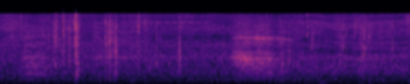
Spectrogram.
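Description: A few light clicks and rustles from fishing gear being handled on a grassy bank, with a short rushing hiss about three and a half seconds in.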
